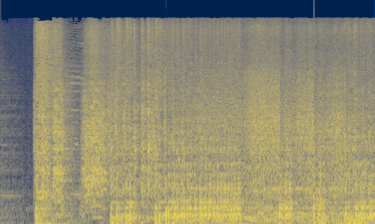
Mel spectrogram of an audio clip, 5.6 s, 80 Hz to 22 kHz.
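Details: Nissan SR20DET, first start after standing 1.5 years, briefly revved: catches, then revs unevenly and stumbles. Running rough because the start map and ignition timing are known to be set wrong.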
